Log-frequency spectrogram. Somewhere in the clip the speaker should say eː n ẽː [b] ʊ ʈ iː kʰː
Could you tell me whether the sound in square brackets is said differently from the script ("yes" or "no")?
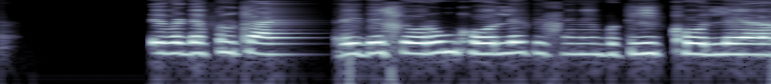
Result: no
